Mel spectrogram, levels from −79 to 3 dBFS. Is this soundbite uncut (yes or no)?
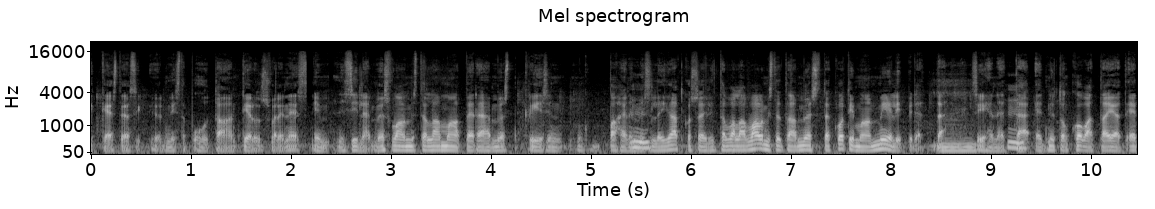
no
